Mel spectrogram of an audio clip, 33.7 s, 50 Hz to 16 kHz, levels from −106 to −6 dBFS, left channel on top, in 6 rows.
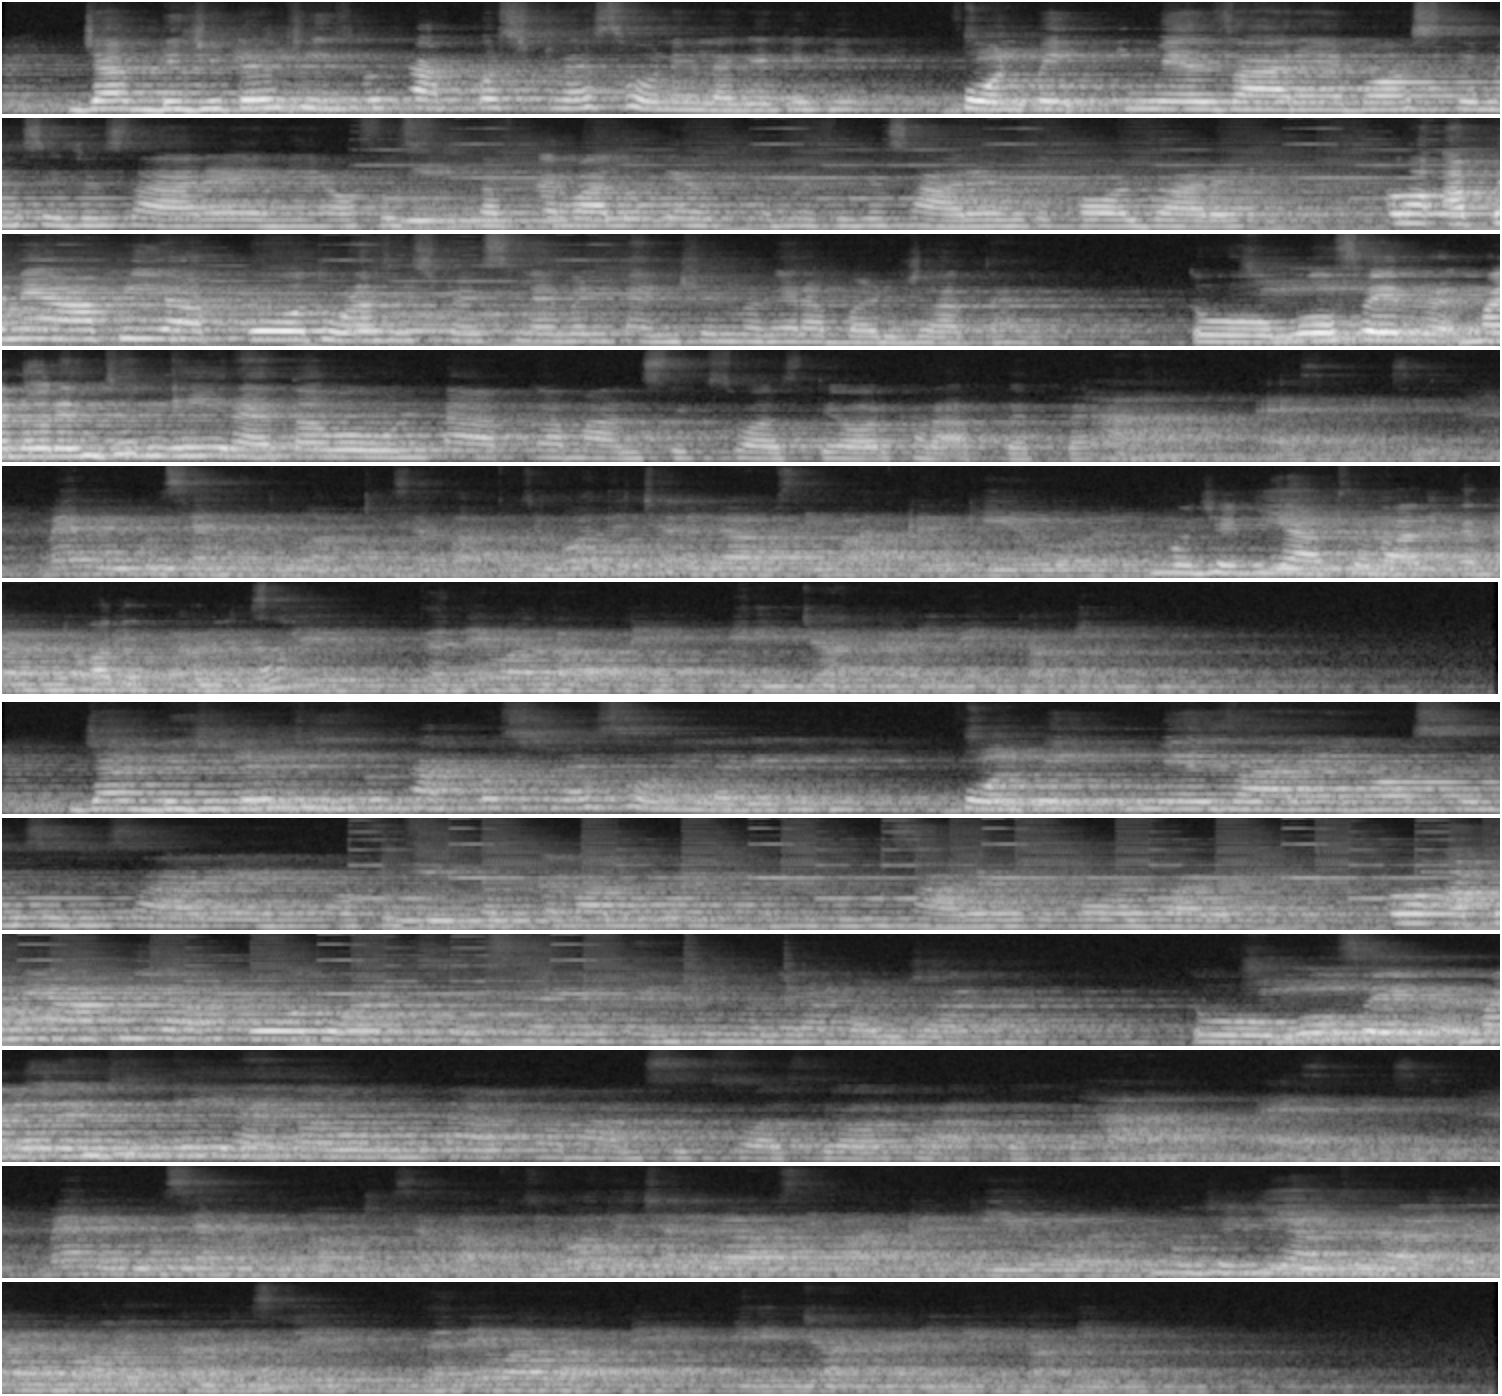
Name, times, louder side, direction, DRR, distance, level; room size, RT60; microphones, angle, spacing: voice 1, 0.3-3.3 3.6-7.1 7.4-10.3 10.8-15.2 15.7-21.1 26.8-29.2, left 6 dB, 60° left, 6 dB, 0.3 m, -27 dB
voice 2, 0.9-1.2 3.5-3.8 6.9-7.4 10.3-10.4 11.4-11.5 15.7-16.4 20.9-26.7 27.1-32.2, left 1 dB, 30° left, -6 dB, 2.3 m, -35 dB
sound 1, 6.9-14.3, right 2 dB, 85° right, 1.5 m, -45 dB
11.5 x 8.9 x 3.1 m, 2.9 s
head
